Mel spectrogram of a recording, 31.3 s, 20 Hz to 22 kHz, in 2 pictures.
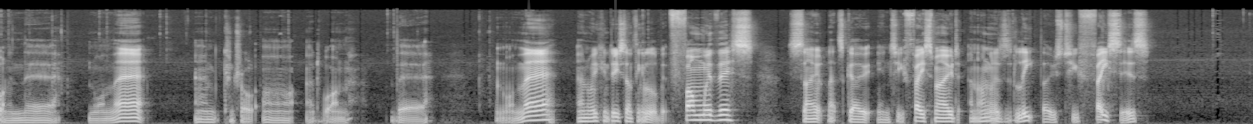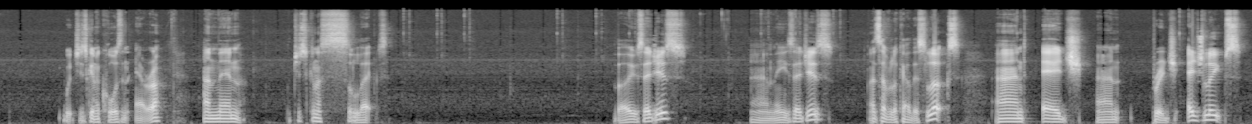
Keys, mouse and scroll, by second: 0.6 ctrl+r, 2.9 ctrl+r, 6.3 ctrl+r, 9.8 click, 10.3 Tab, 11.8 click, 13.7 Delete, 15.5-17.0 middle drag, 17.5 shift+middle click, 18.5 middle click, 18.9 Tab, 20.7 click, 21.0 shift+click, 21.4 shift+click, 23.4 shift+click, 24.3 middle click, 25.2 shift+click, 26.0 shift+click, 28.3-30.5 drag, 31.0 middle click.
